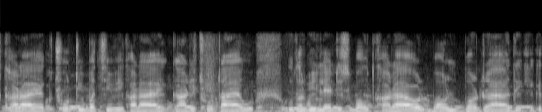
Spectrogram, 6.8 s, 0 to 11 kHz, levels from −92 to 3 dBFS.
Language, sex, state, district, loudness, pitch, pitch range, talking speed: Hindi, male, Bihar, West Champaran, -17 LUFS, 135 Hz, 130-135 Hz, 230 wpm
